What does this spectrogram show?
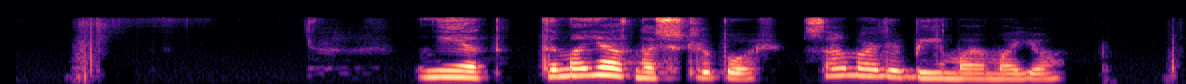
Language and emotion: Russian, neutral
